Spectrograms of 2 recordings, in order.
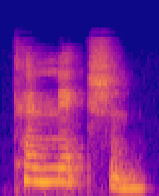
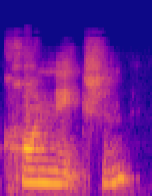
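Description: First: The first vowel is a short weak schwa. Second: The first vowel is a full clear vowel. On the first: The speaker calls it right. "a short a" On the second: The speaker calls it wrong. "So it's not connection"

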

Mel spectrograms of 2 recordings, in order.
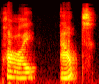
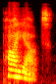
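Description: First: The two words are said separately. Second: The two words are linked together.

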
